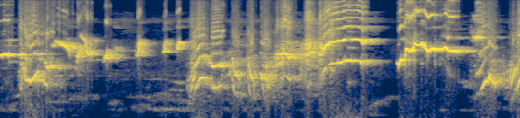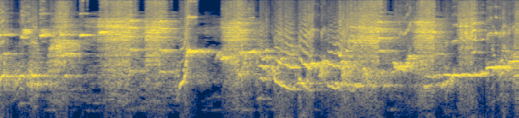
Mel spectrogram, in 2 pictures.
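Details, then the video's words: Vigorous song of a samyong bird: busy chattering phrases with squeals and slurred whistles, broken by a brief pause before resuming at full strength. "BURUNG SAMYONG GACOR, ADUHAI SUARANYA MANTAP"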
